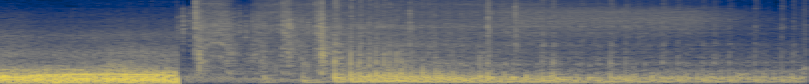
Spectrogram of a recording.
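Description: Vehicle engines running in traffic, heard from a moving motorcycle, the engine note rising slightly and then cutting off abruptly about a second in. It is followed by a rumbling, hissing sound that swells and slowly fades.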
